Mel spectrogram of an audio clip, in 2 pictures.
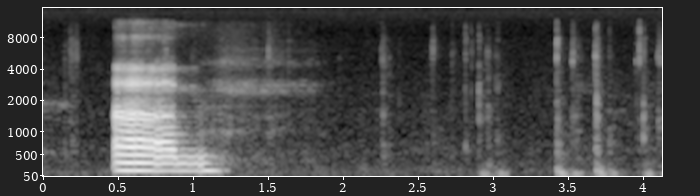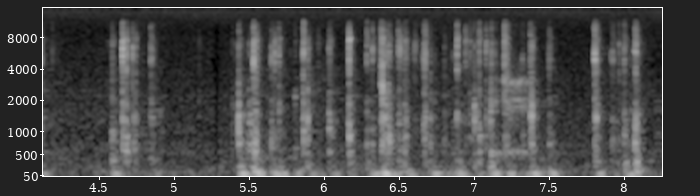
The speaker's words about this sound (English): So she just typed in vampire nightclubs in the world into.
